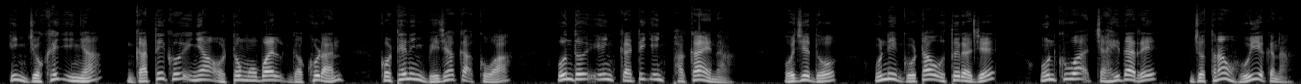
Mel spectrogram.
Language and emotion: Santali, happy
